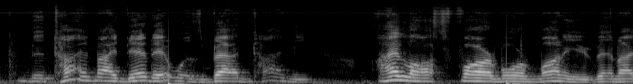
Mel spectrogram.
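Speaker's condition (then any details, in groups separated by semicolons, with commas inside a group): Cerebral palsy; from birth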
